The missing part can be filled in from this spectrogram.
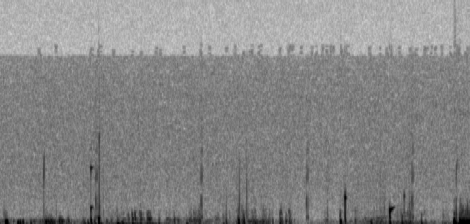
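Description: Low, bubbling, gurgling rumbles with irregular squeaks, ending in a louder burst; ordinary stomach growling from gas and fluid moving through the gut.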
